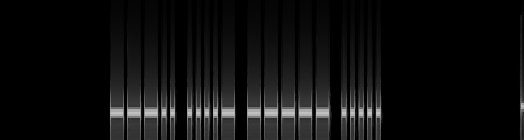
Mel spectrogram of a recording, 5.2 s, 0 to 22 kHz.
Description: Morse code, heard as a keyed tone, about 28 wpm, 700 Hz. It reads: 8405
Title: Numbers - 4-Digit 28wpm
